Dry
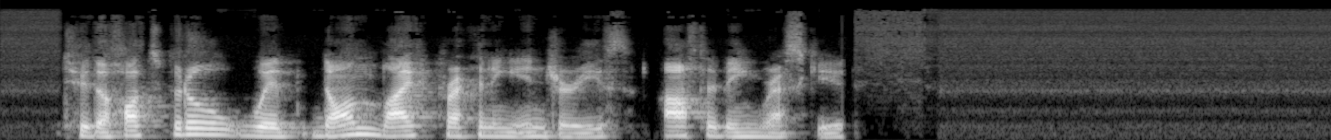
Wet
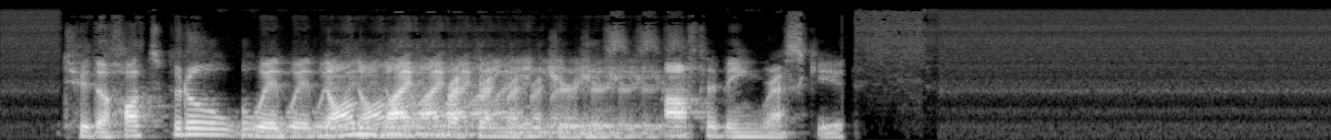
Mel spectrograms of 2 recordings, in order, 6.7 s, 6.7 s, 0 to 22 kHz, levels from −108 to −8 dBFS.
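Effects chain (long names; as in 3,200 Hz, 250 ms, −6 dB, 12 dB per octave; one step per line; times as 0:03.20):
0:01.05–0:03.46: bouncing-ball delay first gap 160 ms, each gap 0.85×, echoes 5
level −1.5 dB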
